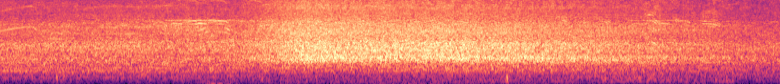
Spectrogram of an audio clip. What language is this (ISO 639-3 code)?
tur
